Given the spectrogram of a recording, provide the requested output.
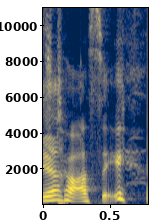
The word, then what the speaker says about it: Tosi: It's Tosi. – Is it Tosi? – Yes. – Yes. I want to make a long O for some reason.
